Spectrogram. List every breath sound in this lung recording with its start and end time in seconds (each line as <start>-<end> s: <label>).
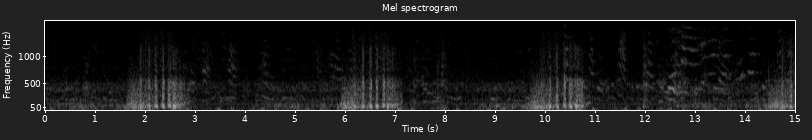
1.06-1.85 s: inhalation
1.85-3.05 s: exhalation
5.41-6.15 s: inhalation
6.15-7.50 s: exhalation
8.88-9.98 s: inhalation
9.98-11.10 s: exhalation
